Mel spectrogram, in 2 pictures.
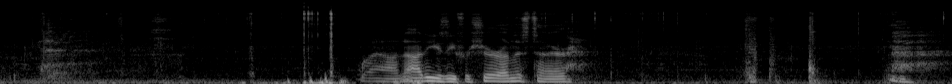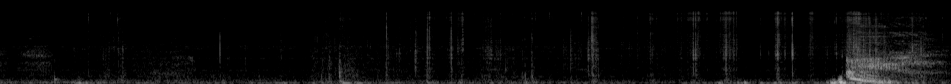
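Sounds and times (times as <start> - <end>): person groaning: 8.8 - 9.5, 17.9 - 19.0.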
